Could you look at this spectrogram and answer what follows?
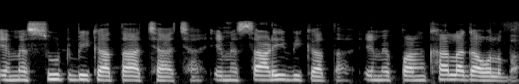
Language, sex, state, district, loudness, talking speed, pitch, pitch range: Bhojpuri, female, Bihar, Muzaffarpur, -15 LUFS, 125 wpm, 200 Hz, 185-210 Hz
